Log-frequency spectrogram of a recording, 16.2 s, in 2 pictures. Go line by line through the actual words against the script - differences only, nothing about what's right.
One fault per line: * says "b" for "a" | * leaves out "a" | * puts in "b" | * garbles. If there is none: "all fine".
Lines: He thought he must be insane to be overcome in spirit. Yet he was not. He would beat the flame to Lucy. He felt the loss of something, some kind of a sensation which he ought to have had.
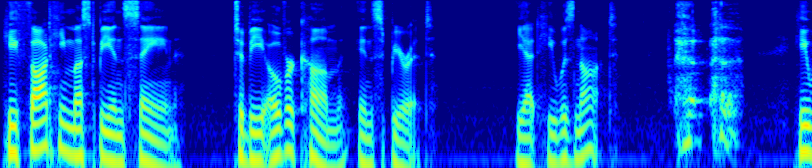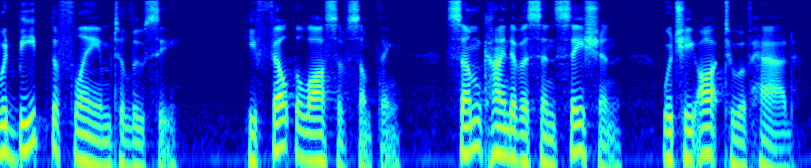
all fine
